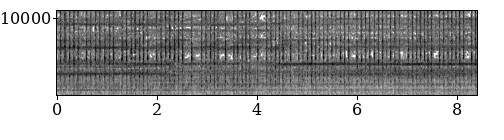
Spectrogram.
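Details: 1931 Ford Model A flathead four, 200.5 cu in, after sitting 67 years. Carburetor and internal filter cleaned after flooding; slightly choked. Low, slow, even idle with a steady soft chuff and no misses or knocks. Runs smoothly.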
